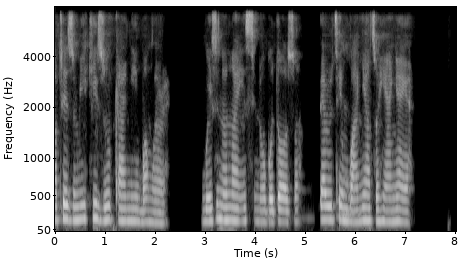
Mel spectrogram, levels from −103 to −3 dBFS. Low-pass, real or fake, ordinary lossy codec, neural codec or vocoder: 7.2 kHz; fake; none; codec, 44.1 kHz, 7.8 kbps, DAC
